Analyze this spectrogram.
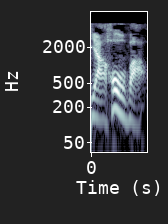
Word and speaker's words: Jehovah: not the name of God the y means pronounced yahovah or Y cabalistic speaking y that's the right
